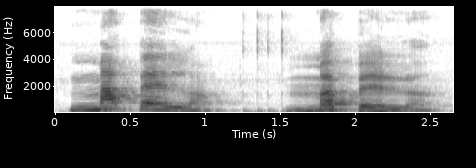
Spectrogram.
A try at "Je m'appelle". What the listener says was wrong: Não vai pronunciar esse E no final. Não é appeler, não é appelle, não é appelle, tá? É appelle.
